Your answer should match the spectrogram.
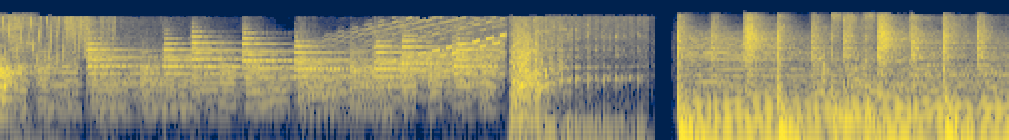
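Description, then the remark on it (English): A loud, rough tiger roar bursts out partway through the intro of Hastings High's Tiger Cub Roar show, set between bright, ringing musical tones and followed by a dense, driving burst of music. “From the far reaches of space and time, and into the hallways of Hastings High, comes the Tiger Cub Roar.”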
